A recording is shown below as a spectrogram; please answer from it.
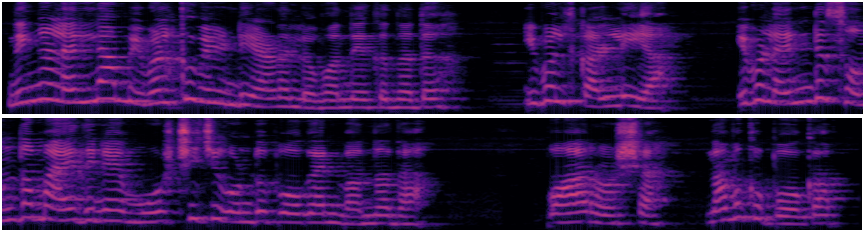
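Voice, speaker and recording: A woman's voice: high-pitched, animated, brisk. A woman voicing a possessive, unhinged young woman who talks in fierce threats, in an audio novel. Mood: possessive, frantic. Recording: roomy dull recording with soft music.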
